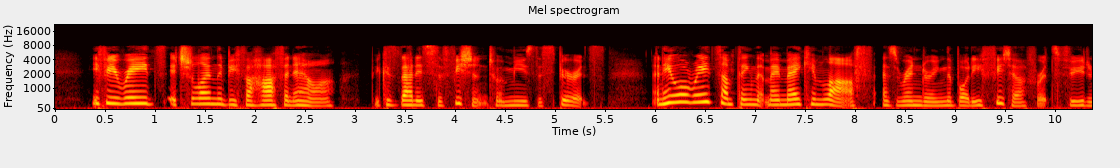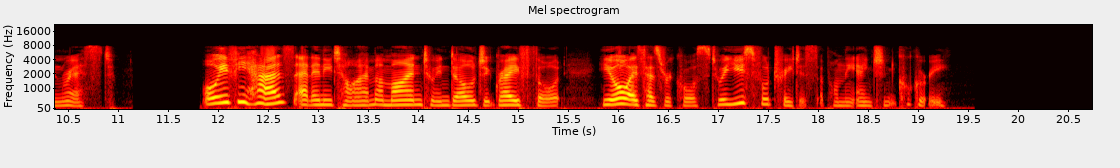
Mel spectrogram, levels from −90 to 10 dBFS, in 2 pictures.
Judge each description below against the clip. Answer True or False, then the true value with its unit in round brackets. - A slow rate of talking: False (190 wpm)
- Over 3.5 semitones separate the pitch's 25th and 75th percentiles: True (4.4 semitones)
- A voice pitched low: False (215 Hz)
